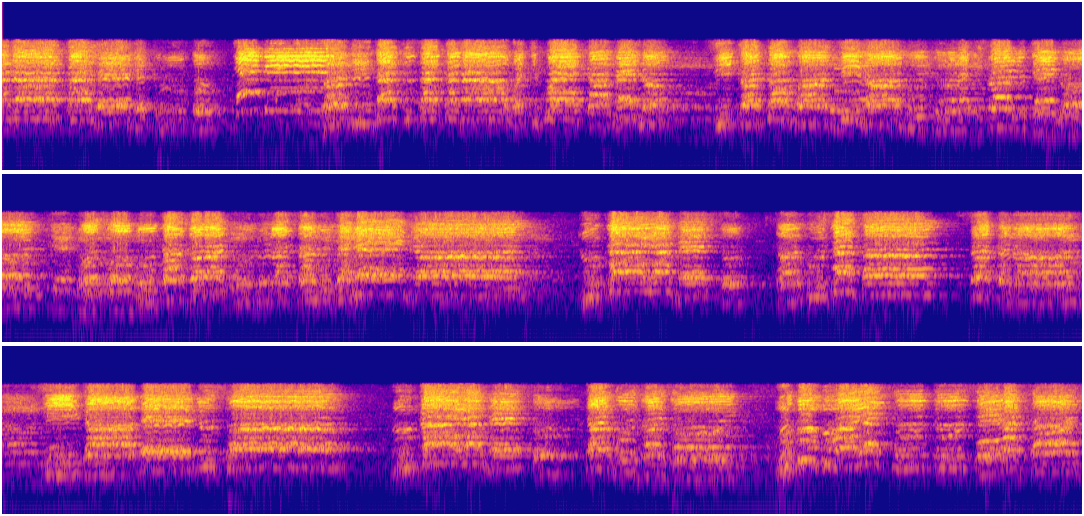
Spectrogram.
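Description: Male choir singing a gospel song, led by a soloist on a microphone, with a few brief breaks between phrases.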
